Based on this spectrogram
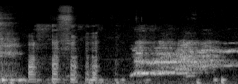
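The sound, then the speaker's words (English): Dogs bark in a quick run of sharp yips, then one breaks into a long, wavering whine, like playful roughhousing. A voice may be faintly present underneath. “Oh my gosh, can you all hear my dogs? Yeah. Oh no. Yeah, they're having fun.”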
